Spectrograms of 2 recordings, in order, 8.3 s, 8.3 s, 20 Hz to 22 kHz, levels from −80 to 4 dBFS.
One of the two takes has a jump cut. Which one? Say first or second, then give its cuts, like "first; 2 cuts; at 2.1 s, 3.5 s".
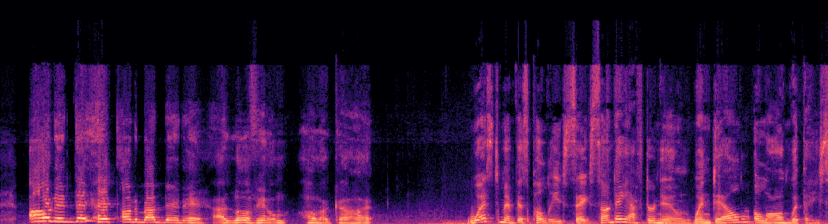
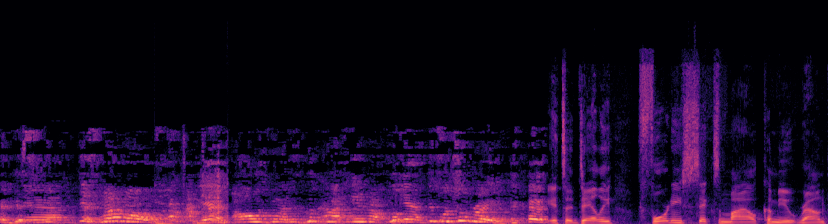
second; 2 cuts; at 2.2 s, 5.5 s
